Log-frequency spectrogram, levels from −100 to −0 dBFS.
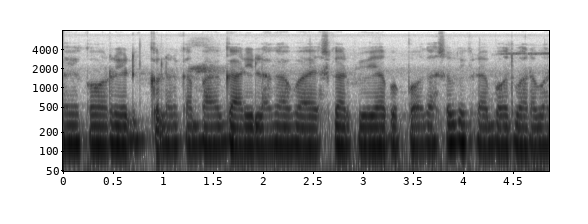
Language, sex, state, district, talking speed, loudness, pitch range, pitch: Hindi, male, Punjab, Fazilka, 260 wpm, -14 LUFS, 120-125 Hz, 125 Hz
